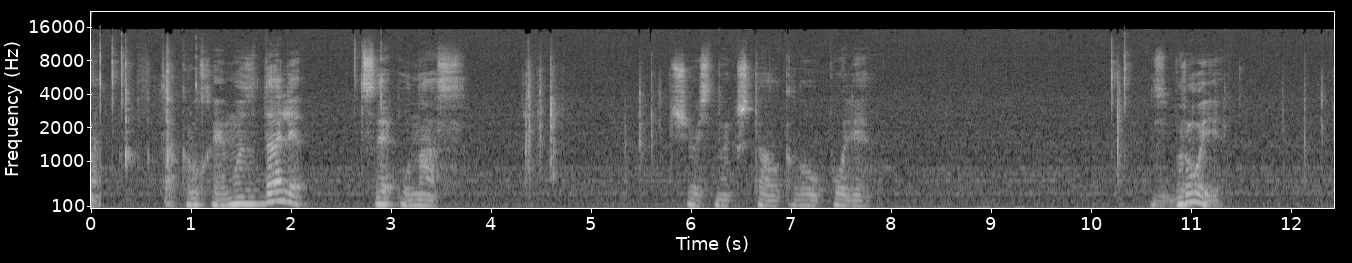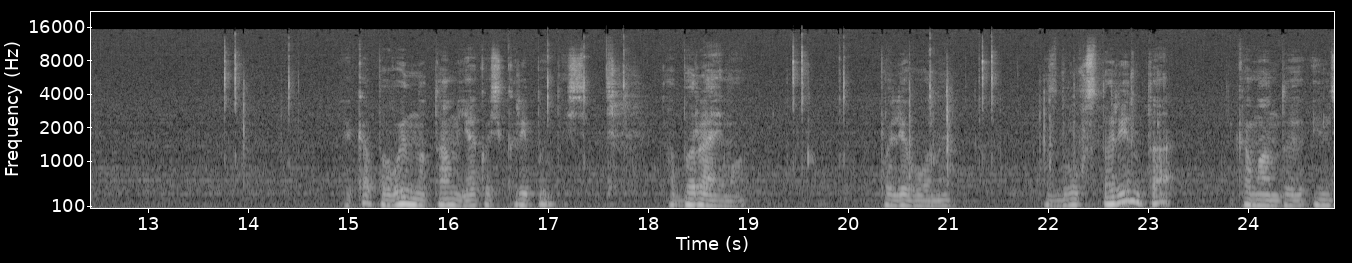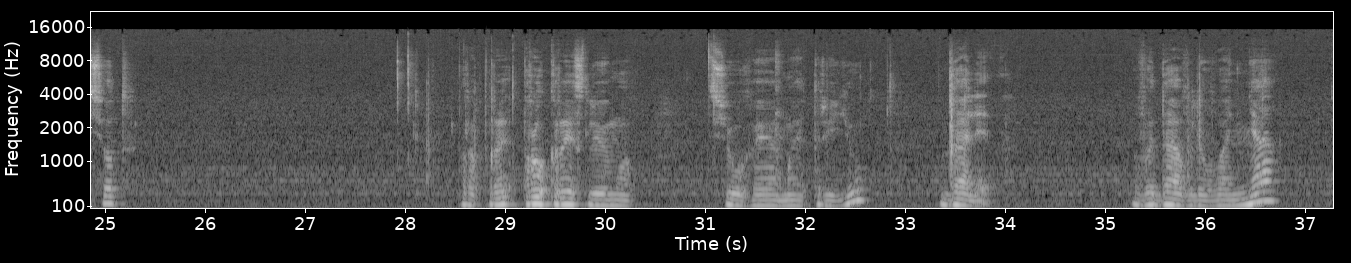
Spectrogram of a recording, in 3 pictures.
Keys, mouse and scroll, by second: 1.1-4.3 middle drag, 4.4 s, 11.3 g, 14.4-19.5 middle drag, 19.5 click, 20.0-21.4 middle drag, 21.4 shift+click, 29.1-32.3 middle drag, 33.5 e.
